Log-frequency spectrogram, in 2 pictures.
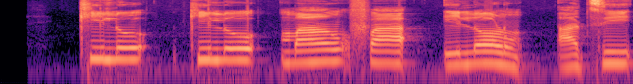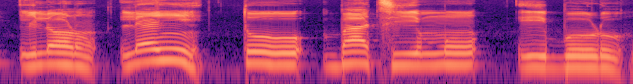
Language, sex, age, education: Yoruba, male, 15-29, tertiary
